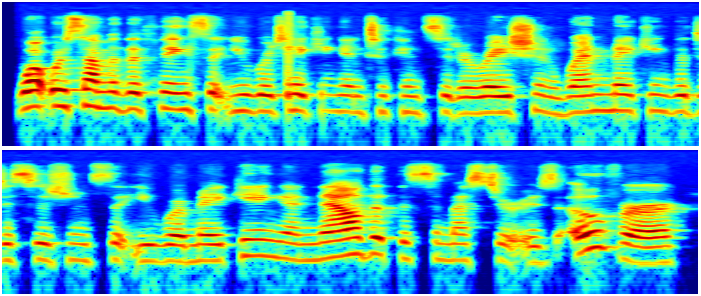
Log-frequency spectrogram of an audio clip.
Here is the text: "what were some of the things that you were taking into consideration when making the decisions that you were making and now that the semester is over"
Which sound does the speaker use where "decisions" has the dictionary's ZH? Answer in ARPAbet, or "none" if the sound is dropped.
ZH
